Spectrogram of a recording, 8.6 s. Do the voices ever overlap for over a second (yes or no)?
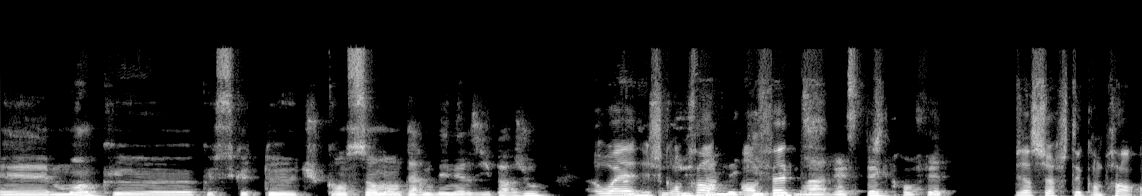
yes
